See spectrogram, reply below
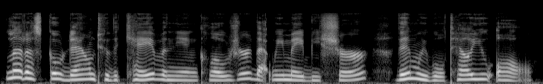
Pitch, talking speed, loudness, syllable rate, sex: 220 Hz, 230 wpm, -18 LUFS, 4.8 syllables/s, female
